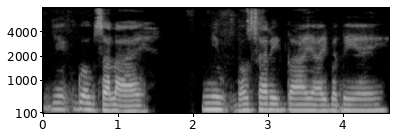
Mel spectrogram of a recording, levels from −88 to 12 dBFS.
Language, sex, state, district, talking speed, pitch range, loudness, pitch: Hindi, female, Uttar Pradesh, Budaun, 130 wpm, 155-180 Hz, -22 LUFS, 165 Hz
